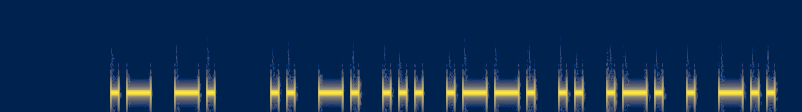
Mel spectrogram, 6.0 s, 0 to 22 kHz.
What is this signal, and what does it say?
Morse code, heard as a keyed tone, about 20 wpm, 700 Hz. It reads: AN INSPIRED
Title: Pangram Challenge v2 - 20wpm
